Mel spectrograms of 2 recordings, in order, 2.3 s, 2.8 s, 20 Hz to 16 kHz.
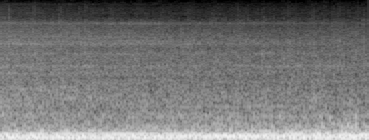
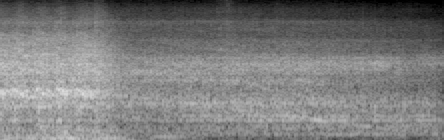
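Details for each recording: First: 1982 Chevrolet Camaro V8 on years-old gas, warmed up after smoking a lot, homemade side pipes: deep steady low rumble, even beat, no misses or knocks. Owner suspects a flywheel section issue with starting. Normal idle. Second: 1982 Chevrolet Camaro being reassembled, exhaust hooked up, timing being adjusted: starter spins engine in two long even runs but it never catches; distributor power wire was never connected, no ignition power. Crank, no start.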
